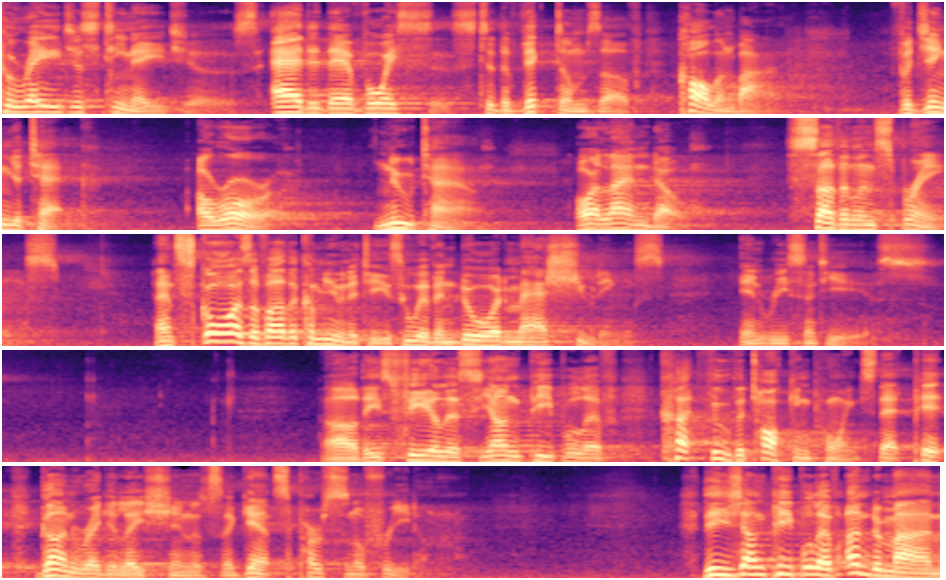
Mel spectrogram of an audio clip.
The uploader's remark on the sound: Sunday sermon March 4, 2018 in the Memorial Church of Harvard University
